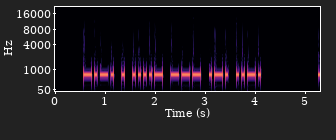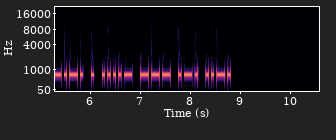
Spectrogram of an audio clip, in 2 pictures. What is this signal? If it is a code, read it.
Morse code, heard as a keyed tone, about 21 wpm, 700 Hz. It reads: CE4ORF CE4ORF
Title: DXCC-100 Call Signs - 6 Characters - Repeated 3x - 22wpm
